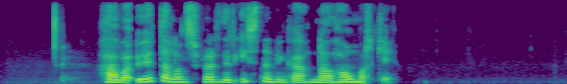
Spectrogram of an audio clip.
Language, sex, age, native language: Icelandic, female, 20-29, Icelandic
